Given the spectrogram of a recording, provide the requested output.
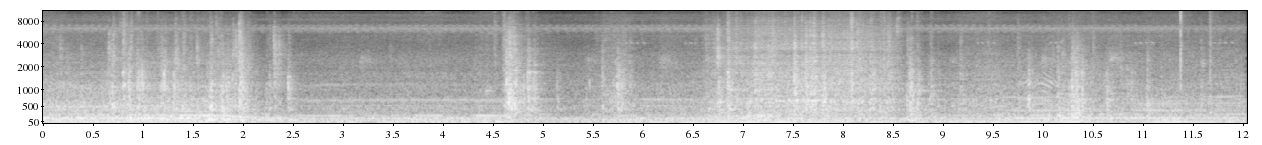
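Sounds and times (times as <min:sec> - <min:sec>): tracks and bucket rattling: 0:00.0 - 0:03.6, 0:04.5 - 0:11.9
diesel engine running: 0:00.0 - 0:12.0.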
